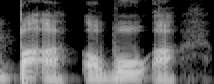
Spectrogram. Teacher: instead of a T, I do a glottal stop, which is where all the air kind of stops in my throat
